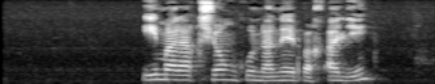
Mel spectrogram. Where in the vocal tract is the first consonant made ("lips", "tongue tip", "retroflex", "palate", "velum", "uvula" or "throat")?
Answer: lips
